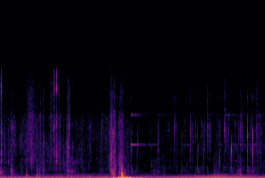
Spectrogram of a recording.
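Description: Small metallic clicks and clinks of parts being handled in a diaphragm pump's opened head, with one loud thump a little over two seconds in. A steady low machine hum runs underneath.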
